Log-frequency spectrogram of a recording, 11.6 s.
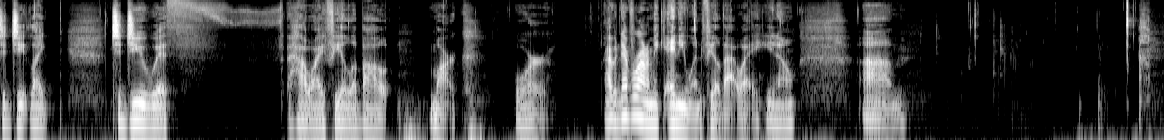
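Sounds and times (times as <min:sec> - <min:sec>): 
speech: 0:00.0 - 0:01.9, 0:02.9 - 0:09.1
person drinking water: 0:09.0 - 0:11.6
small mouth clicks: 0:09.6 - 0:11.6.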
